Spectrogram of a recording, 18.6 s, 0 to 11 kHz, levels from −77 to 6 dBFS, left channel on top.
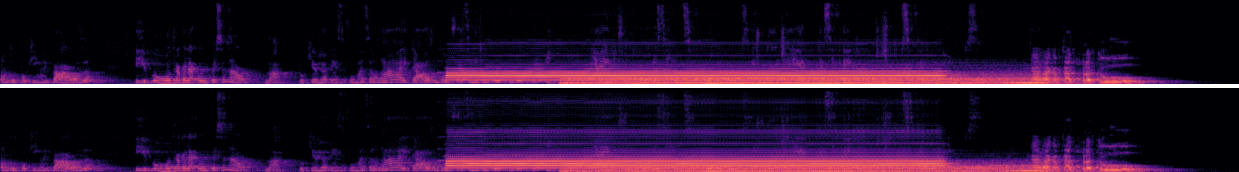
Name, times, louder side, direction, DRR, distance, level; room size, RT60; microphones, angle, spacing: voice 1, 0.0-1.4 2.0-14.7 15.3-16.0, left 1 dB, 30° left, -1 dB, 2.6 m, -34 dB
Wind instrument woodwind instrument, 6.7-14.2, right 1 dB, 40° right, 1.1 m, -15 dB
sound 1, 8.4-15.7, left 2 dB, 85° left, 1.2 m, -20 dB
voice 2, 15.5-17.0, equal, 5° left, 0 dB, 4.9 m, -21 dB
28.5 x 27.0 x 5.2 m, 1.2 s
head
